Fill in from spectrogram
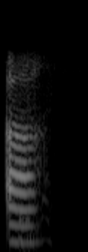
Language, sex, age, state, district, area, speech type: Manipuri, female, 30-45, Manipur, Kakching, rural, conversation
